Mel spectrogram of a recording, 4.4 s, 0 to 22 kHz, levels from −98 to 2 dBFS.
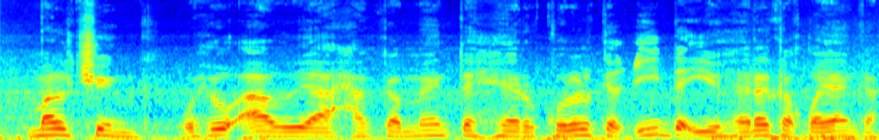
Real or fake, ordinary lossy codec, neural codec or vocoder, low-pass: real; none; none; none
